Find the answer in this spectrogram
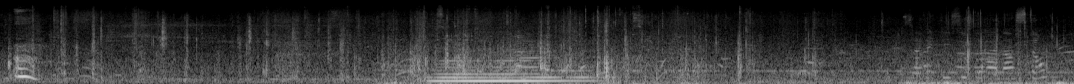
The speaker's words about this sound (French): J'ai entendu du bruit. J'ai entendu le bruit de ma partenaire et le bruit, le portail qui grince.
